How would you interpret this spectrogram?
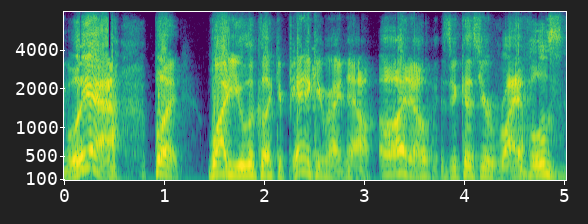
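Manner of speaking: high, sing-song villain teasing; hammed-up taunting of a panicking foe; mocking taunt. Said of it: "doing this mocking taunt thing".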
